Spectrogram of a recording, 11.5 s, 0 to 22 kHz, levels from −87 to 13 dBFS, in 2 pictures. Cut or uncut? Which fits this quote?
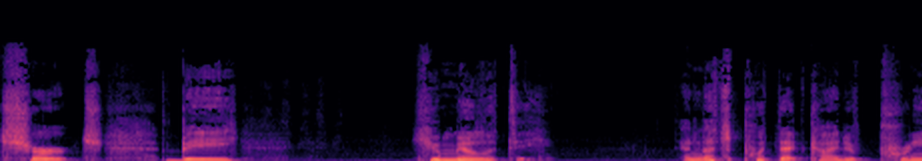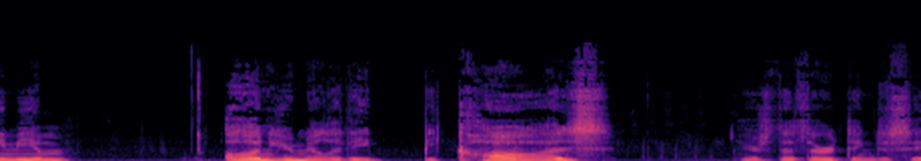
uncut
